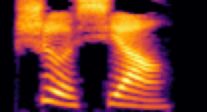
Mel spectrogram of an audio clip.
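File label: "摄像", Mandarin Chinese; chinese-flashcards; hsk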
